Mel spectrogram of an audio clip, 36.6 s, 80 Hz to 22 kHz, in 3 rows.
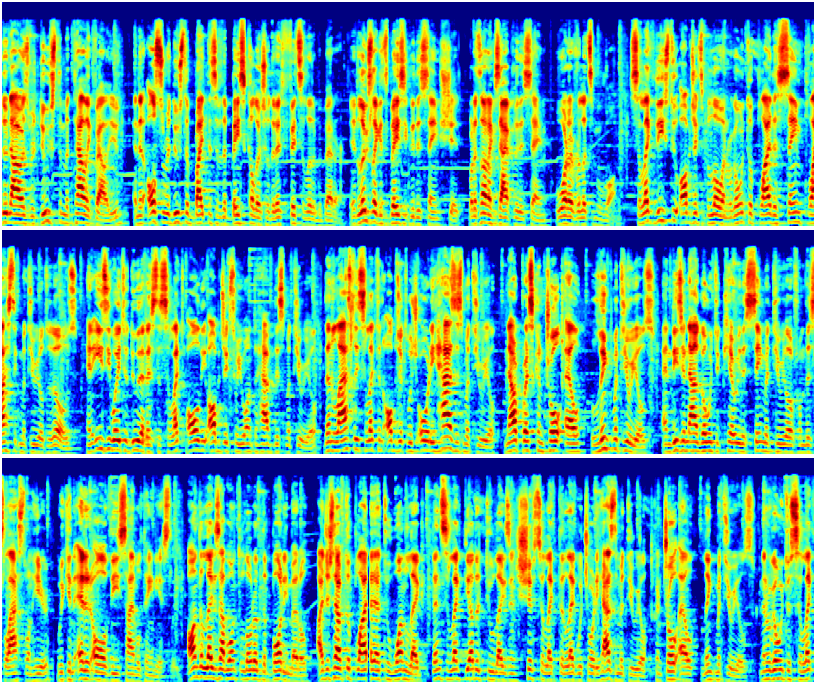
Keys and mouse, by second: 0.3-1.8 drag, 1.8 a, 2.2 drag, 6.8-7.1 middle drag, 9.2 middle click, 9.3 z, 9.5 click, 10.1 shift+click, 10.9-12.4 drag, 12.6 z, 12.8 middle drag, 13.3 ctrl+z, 13.8 click, 14.6 click, 15.2 shift+click, 15.5 shift+middle click, 16.1 middle click, 16.7 middle drag, 17.5 shift+click, 17.8 shift+middle click, 20.6 ctrl+l, 21.8 middle click, 22.0 a, 22.1 a, 22.5 shift+click, 22.9 a, 23.0 a, 23.6 click, 27.0-28.4 drag, 28.9 a, 29.1 click, 30.7 click, 31.4 shift+click, 32.1 shift+click, 32.6-32.9 middle drag, 34.1 ctrl+l, 35.0 middle drag, 35.3 a, 35.5 a, 35.5 middle click, 35.7 c.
